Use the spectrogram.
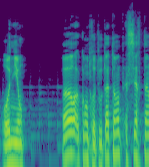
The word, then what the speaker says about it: oignon: Ensuite, on a quelques mots qui s'écrivent avec un G suivi d'un N qu'on convertit automatiquement en N, comme dans oignon.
